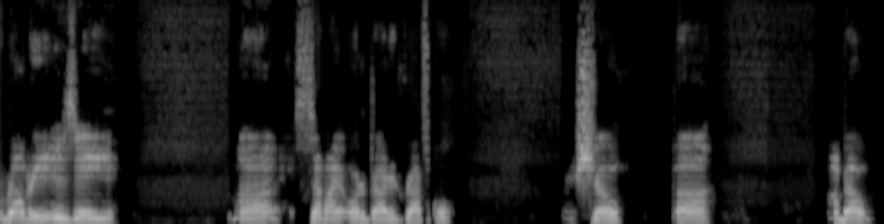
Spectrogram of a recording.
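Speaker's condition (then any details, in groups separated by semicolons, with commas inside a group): Muscular dystrophy; ventilator breathing sounds audible while speaking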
